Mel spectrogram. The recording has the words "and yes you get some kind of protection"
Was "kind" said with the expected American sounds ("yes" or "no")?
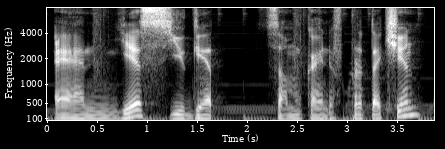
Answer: yes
